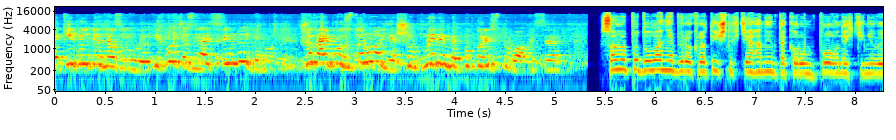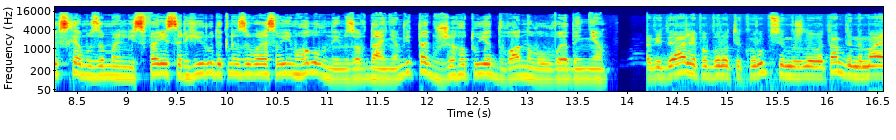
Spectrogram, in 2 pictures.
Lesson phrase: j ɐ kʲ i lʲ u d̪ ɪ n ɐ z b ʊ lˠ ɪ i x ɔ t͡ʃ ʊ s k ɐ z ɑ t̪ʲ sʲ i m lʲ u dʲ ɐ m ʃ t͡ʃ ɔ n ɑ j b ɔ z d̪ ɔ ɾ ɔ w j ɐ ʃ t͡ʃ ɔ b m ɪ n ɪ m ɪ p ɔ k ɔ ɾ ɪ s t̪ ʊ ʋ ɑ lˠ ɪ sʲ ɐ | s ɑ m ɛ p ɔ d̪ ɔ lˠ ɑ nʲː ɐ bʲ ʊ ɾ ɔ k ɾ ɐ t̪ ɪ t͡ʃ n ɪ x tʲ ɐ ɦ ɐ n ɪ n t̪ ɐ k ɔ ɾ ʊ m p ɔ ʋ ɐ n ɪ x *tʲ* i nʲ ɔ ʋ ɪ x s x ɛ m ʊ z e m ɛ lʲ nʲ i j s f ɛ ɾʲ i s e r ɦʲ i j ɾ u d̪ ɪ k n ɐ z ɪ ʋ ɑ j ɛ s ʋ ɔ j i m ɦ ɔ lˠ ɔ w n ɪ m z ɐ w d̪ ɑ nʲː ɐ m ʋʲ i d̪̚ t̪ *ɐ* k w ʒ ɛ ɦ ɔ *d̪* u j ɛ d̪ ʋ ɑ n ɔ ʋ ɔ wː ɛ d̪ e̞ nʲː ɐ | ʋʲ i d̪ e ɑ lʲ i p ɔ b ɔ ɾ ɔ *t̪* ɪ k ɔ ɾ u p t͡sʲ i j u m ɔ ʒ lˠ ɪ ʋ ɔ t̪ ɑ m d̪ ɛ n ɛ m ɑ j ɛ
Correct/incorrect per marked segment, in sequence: correct, incorrect: ɑ, incorrect: t̪, correct

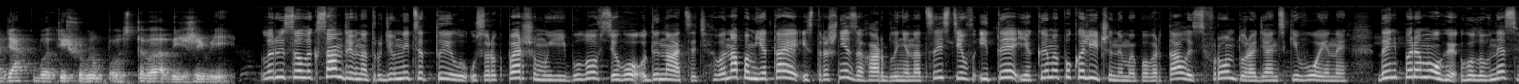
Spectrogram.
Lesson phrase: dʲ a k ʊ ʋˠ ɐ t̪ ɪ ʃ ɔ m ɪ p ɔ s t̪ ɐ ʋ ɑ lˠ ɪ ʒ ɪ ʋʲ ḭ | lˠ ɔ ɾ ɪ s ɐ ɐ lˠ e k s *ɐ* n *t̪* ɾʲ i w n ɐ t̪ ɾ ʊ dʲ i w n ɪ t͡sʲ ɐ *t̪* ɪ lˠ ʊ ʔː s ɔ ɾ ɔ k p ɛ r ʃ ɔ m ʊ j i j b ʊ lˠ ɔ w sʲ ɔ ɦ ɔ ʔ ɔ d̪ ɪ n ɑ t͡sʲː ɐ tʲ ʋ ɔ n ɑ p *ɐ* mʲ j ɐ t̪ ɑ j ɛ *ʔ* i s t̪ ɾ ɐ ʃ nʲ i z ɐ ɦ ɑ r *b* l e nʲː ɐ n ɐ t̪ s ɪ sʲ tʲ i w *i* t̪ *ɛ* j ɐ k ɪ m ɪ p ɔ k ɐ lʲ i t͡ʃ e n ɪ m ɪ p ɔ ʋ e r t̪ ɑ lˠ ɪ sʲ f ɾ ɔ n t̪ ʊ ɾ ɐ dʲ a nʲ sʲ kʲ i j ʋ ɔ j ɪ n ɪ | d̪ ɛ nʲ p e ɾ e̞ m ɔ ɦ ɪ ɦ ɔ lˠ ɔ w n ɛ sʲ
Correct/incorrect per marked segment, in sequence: incorrect: ɑ, incorrect: d̪, correct, correct, correct, correct, correct, correct

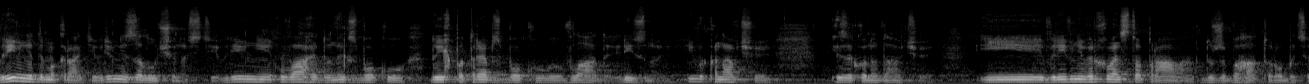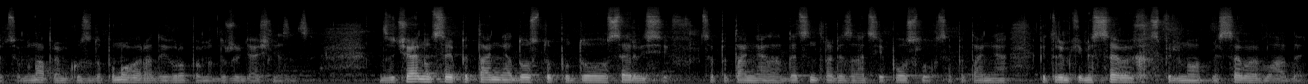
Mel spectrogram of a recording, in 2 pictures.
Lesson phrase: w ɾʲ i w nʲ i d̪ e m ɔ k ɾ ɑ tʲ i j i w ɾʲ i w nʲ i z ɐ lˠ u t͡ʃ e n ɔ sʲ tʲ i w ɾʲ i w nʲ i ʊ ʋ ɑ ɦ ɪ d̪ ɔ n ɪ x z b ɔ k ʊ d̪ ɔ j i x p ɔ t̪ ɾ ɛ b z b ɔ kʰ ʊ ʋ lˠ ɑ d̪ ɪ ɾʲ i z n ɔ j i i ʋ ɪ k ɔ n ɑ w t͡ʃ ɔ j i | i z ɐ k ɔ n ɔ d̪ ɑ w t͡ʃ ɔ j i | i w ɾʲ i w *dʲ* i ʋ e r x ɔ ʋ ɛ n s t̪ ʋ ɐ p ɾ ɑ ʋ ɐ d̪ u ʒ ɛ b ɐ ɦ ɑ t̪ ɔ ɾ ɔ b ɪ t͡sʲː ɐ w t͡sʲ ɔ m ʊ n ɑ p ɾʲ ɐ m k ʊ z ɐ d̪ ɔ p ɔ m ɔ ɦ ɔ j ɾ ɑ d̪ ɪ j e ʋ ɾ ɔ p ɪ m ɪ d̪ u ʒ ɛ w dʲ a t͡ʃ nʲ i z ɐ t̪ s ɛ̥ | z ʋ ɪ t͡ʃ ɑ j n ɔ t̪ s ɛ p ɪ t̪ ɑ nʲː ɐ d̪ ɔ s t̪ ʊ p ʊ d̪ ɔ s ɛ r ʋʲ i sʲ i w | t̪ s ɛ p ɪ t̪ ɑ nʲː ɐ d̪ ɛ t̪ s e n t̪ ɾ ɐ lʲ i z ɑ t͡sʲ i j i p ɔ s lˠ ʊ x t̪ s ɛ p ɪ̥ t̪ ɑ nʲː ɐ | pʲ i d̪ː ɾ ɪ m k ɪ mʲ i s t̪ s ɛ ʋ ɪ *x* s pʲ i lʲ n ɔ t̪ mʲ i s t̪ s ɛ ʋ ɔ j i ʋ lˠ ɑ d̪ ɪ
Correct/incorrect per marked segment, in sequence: incorrect: nʲ, correct

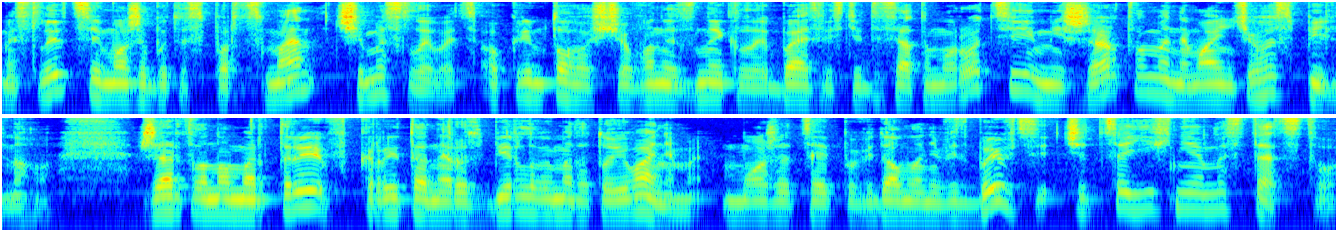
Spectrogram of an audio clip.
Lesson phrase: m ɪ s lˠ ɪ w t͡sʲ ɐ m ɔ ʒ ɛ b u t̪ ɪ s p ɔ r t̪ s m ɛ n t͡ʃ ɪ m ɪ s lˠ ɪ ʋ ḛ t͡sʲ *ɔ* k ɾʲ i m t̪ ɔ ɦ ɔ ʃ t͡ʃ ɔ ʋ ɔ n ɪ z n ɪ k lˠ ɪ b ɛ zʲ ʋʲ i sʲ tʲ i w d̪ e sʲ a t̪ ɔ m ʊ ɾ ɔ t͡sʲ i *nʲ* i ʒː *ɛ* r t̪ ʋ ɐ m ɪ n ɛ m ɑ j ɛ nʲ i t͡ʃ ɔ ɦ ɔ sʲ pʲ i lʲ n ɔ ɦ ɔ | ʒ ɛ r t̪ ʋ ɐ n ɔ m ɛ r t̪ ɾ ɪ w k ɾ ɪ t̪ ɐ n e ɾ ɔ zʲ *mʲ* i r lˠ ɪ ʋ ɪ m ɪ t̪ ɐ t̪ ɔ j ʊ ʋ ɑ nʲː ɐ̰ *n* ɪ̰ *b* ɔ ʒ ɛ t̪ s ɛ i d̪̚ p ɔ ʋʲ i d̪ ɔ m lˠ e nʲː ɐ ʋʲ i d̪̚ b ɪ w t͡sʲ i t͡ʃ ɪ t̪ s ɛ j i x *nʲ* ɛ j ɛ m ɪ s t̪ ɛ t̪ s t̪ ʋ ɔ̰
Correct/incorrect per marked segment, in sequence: correct, incorrect: mʲ, correct, incorrect: bʲ, incorrect: m, incorrect: m, correct

